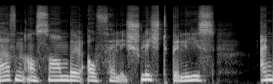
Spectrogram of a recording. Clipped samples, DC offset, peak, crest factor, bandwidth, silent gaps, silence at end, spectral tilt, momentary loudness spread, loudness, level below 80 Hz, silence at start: under 0.1%; under 0.1%; 0 dBFS; 14 dB; 17 kHz; none; 0 s; -5 dB/octave; 5 LU; -15 LUFS; -48 dBFS; 0 s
